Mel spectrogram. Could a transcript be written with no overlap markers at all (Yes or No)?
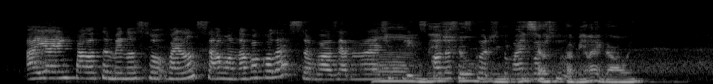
No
